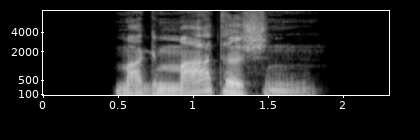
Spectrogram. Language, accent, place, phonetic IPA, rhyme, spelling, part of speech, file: German, Germany, Berlin, [maˈɡmaːtɪʃn̩], -aːtɪʃn̩, magmatischen, adjective, De-magmatischen.ogg
- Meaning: inflection of magmatisch: 1. strong genitive masculine/neuter singular 2. weak/mixed genitive/dative all-gender singular 3. strong/weak/mixed accusative masculine singular 4. strong dative plural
